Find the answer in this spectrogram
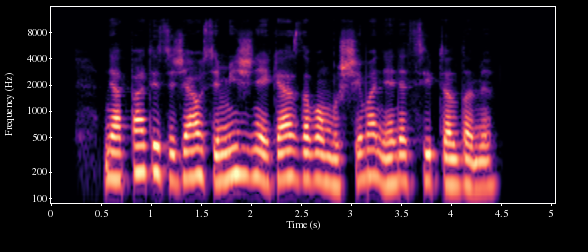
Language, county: Lithuanian, Panevėžys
